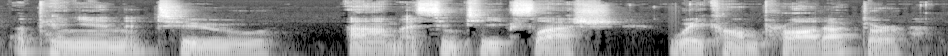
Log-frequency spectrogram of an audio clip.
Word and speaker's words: Wacom: least in my opinion to a Cintiq slash Wacom product or Wacom if you go by that pronunciation I would recommend dropping it down to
